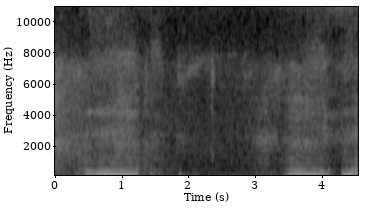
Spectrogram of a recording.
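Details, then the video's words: Puppy snoring with low, tonal, humming snores, three in all: a long one, then a pause of quiet breathing, then two more close together, each with a slight whining buzz. "코고는 강아지"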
